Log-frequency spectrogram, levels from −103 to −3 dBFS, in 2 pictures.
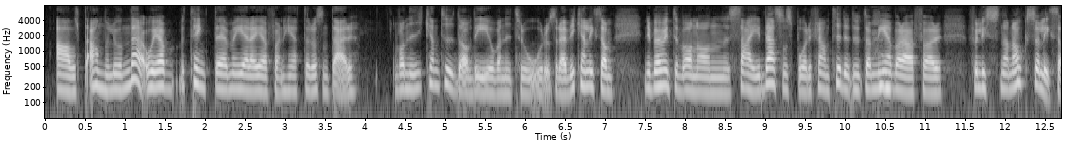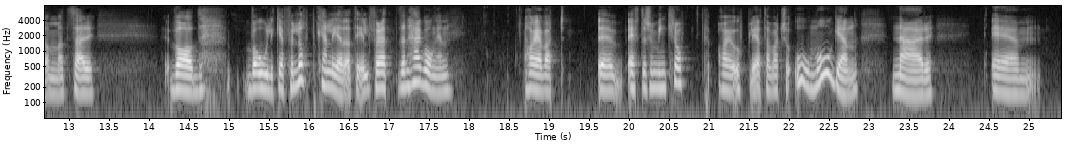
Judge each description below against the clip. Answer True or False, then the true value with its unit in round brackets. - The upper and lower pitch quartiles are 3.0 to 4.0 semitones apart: True (3.4 semitones)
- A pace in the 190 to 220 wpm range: False (175 wpm)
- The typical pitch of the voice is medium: True (180 Hz)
